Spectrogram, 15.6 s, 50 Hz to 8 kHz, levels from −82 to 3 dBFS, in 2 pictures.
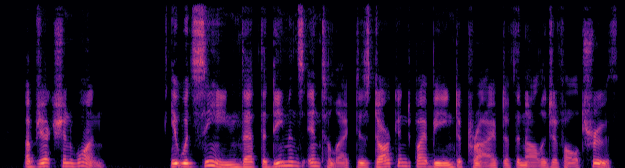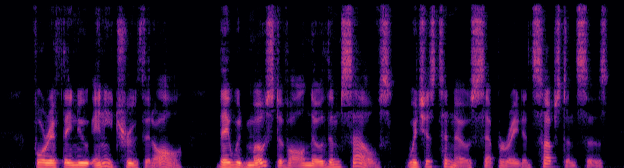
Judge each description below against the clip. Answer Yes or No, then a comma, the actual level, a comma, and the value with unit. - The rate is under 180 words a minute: Yes, average, 155 wpm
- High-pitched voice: No, low, 110 Hz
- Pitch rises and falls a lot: Yes, wide, 6.6 semitones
